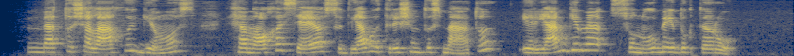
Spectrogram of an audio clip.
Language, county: Lithuanian, Kaunas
